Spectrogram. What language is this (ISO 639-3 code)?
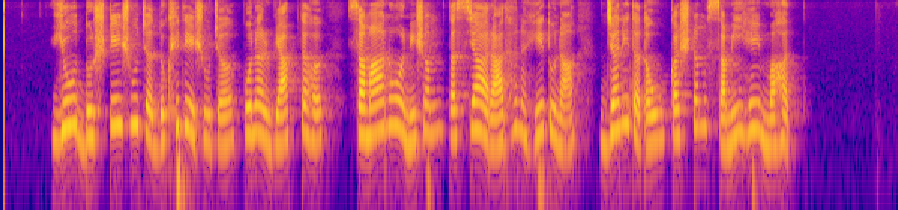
san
